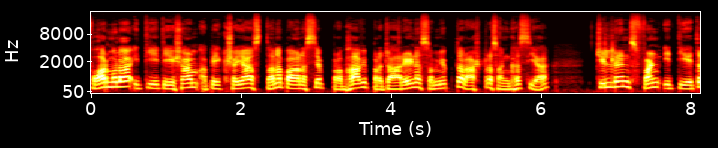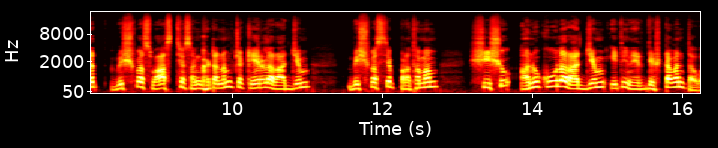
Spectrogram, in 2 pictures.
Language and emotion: Sanskrit, neutral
